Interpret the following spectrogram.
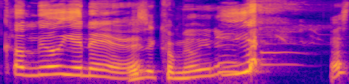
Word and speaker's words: Chamillionaire: chillionaire chil no it's not it's chillionaire it's Chamillionaire is it Chamillionaire that's not how you spell that there's another rapper from uh rap [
